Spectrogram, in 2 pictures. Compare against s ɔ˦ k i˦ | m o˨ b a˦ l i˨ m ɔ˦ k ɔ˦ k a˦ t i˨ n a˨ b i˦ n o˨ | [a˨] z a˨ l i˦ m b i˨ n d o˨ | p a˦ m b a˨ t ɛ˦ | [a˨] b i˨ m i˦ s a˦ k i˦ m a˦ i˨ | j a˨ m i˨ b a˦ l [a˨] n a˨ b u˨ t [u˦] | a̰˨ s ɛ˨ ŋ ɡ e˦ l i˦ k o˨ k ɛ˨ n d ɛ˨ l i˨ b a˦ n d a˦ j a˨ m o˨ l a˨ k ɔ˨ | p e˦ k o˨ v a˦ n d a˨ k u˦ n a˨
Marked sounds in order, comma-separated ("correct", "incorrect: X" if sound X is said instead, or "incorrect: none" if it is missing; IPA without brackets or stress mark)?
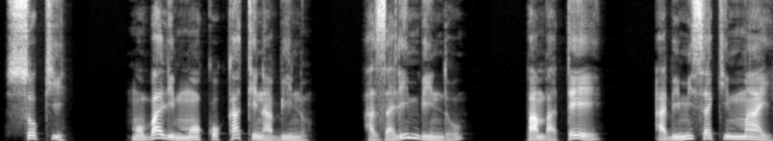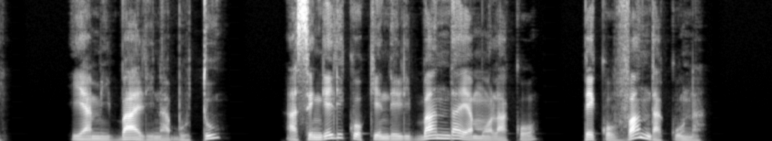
correct, correct, incorrect: i˨, correct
